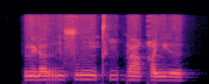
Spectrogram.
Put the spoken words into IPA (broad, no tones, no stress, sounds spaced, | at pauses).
lʲ ɐ̃ ɽ ɐ r i sʷ ɨ ŋ ũ tʰ i b a q ɐ lʲ ɘ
